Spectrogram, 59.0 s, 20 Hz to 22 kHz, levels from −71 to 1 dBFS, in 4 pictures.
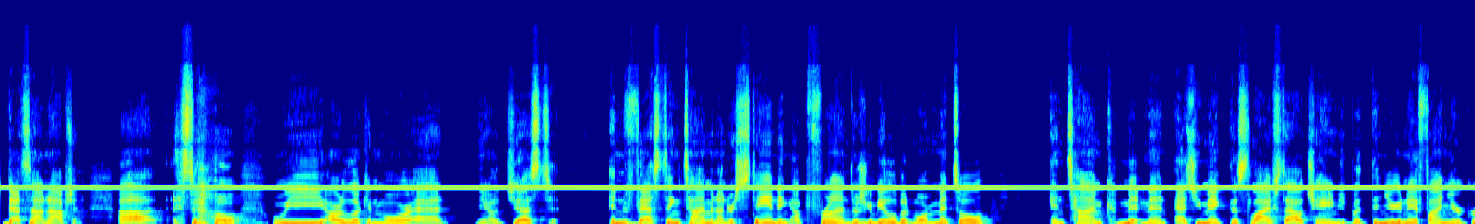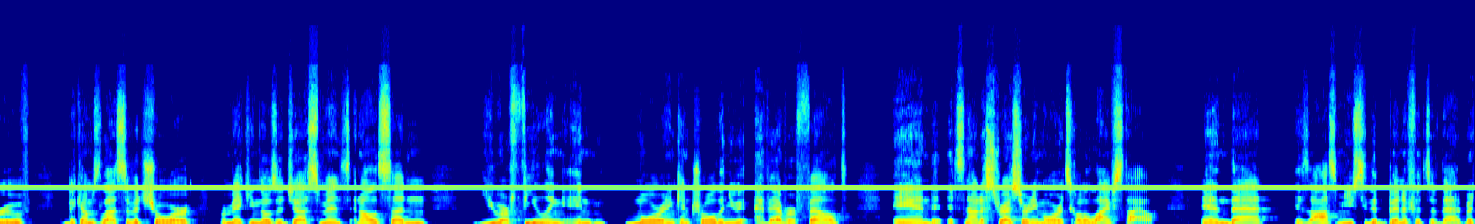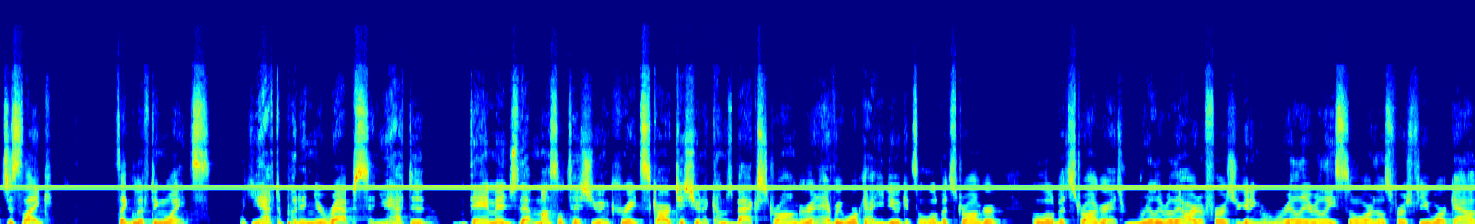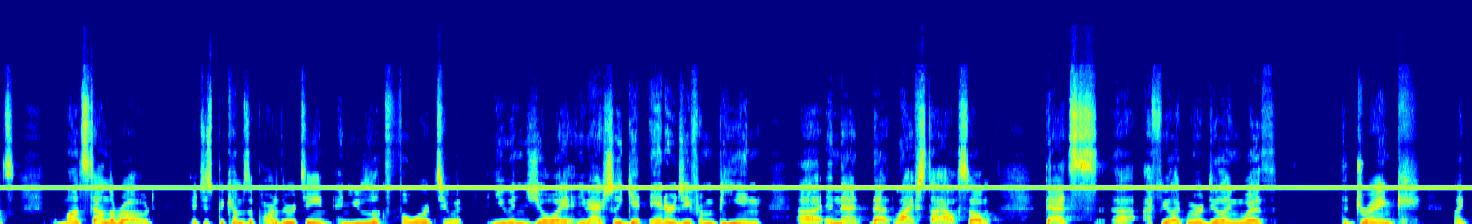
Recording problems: high-pitched whine; loud; throughout; 3.5 kHz, 6 dB below the speech

